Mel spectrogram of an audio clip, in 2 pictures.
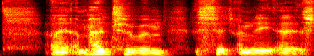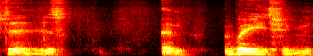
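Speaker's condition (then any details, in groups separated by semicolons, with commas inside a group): Down syndrome; from birth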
